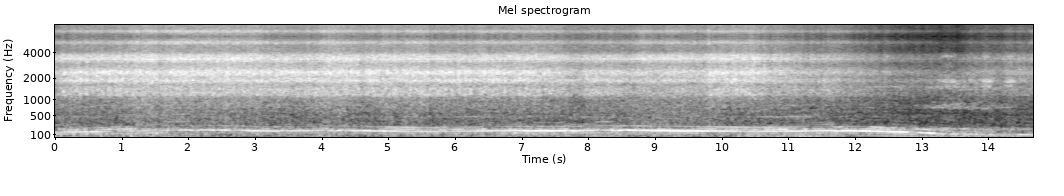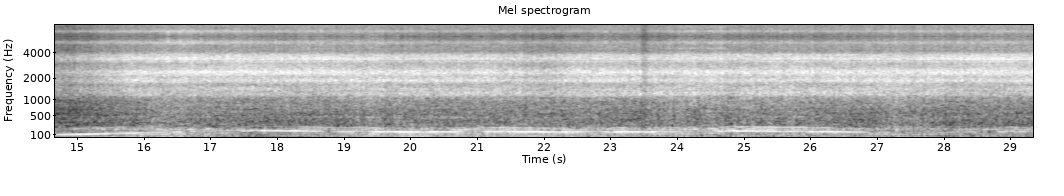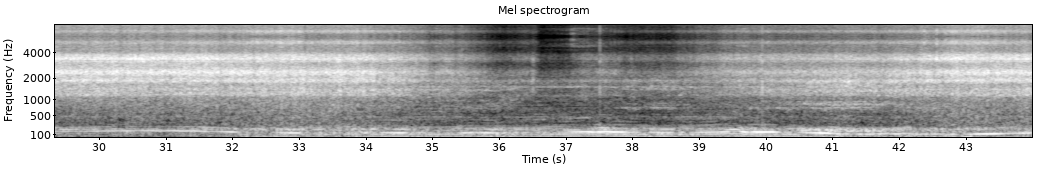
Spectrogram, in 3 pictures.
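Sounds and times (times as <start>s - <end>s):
car engine revving: 0.0s - 44.0s
wind and road noise: 0.0s - 44.0s.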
